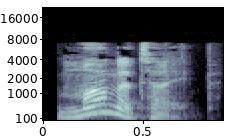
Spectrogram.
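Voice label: "monotype", British English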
